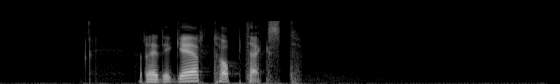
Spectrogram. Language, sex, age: Norwegian, male, 39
